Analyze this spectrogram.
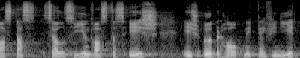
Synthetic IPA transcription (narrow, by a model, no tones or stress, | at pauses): ɑsd̥ɑsːœlsiːʊndvɑsd̥ɑsɪʃ | ɪʃʏbəɾɦɔʊp̚tnɪt̚d̥ɛfiniːət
